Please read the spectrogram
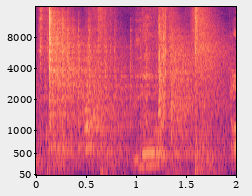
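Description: Several sharp knocks and thumps as a double-hung window sash is handled and forced, the clearest near the start and about a second and a half in.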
